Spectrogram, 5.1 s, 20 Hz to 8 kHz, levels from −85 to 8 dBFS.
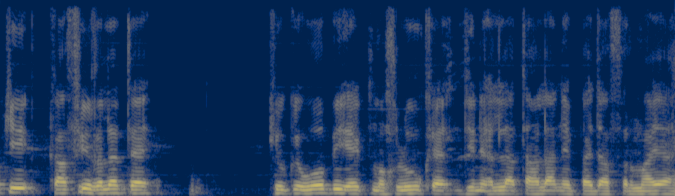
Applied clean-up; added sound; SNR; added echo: neural mask model DeepFilterNet 3.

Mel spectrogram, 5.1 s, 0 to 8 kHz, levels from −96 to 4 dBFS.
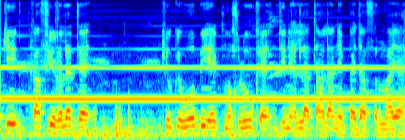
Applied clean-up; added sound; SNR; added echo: none; Wind instrument, woodwind instrument; 6 dB; none.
